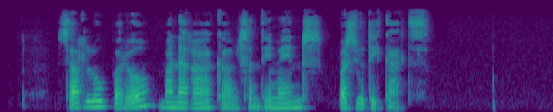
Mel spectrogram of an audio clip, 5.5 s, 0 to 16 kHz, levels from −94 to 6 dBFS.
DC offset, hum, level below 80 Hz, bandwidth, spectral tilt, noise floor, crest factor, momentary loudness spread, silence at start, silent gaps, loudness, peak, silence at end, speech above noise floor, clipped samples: under 0.1%; none; -78 dBFS; 11.5 kHz; -4.5 dB/octave; -75 dBFS; 22 dB; 7 LU; 0.6 s; none; -33 LUFS; -14 dBFS; 1.25 s; 42 dB; under 0.1%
